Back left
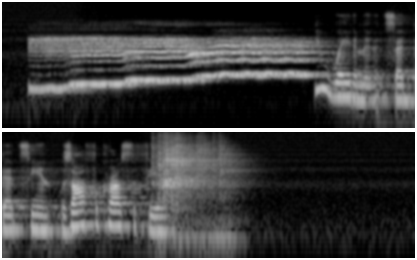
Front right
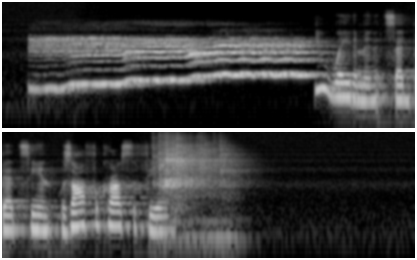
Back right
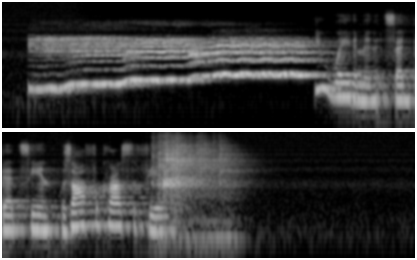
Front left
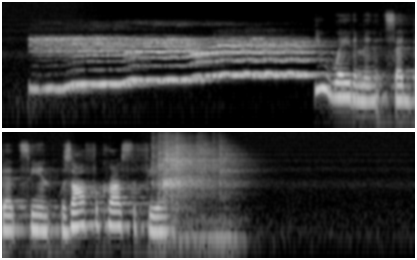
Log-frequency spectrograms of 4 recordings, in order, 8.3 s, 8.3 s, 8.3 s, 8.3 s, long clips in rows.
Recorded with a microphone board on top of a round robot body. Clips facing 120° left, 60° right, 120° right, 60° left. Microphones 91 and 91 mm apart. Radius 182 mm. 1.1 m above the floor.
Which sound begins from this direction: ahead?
A woman speaking, at 3.1 s.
